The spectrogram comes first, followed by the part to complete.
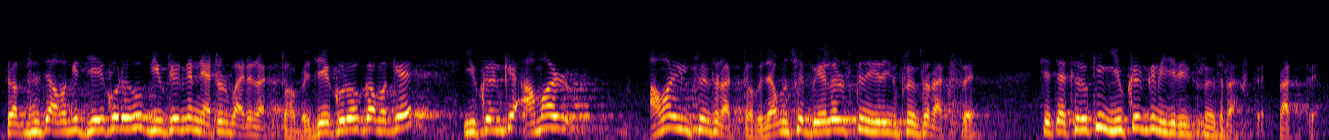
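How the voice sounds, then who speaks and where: A man's voice: high-pitched, lively intonation, racing. A young man giving an informal classroom lecture, talking students through a map and often checking "okay?". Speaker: debate workshop instructor. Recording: echoey room, phone-like narrow sound.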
